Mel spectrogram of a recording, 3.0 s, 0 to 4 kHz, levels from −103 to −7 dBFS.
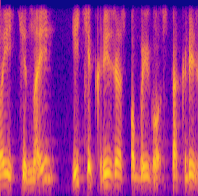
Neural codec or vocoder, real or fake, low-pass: vocoder, 22.05 kHz, 80 mel bands, WaveNeXt; fake; 3.6 kHz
